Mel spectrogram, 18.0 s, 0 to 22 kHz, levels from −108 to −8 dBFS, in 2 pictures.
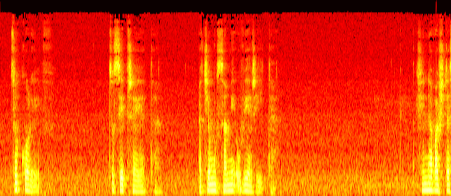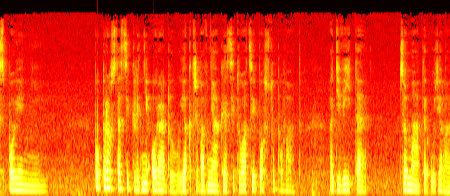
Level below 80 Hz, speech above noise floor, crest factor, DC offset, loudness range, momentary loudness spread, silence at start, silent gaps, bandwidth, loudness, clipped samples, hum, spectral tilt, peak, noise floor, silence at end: -50 dBFS; 22 dB; 22 dB; under 0.1%; 6 LU; 25 LU; 0 s; none; 16.5 kHz; -20 LUFS; under 0.1%; none; -5 dB/octave; 0 dBFS; -42 dBFS; 0 s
